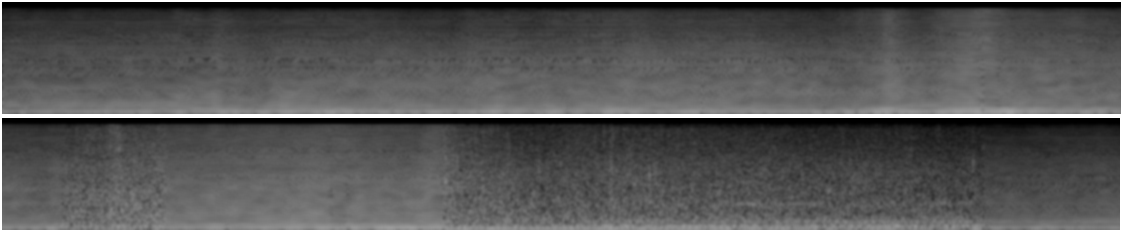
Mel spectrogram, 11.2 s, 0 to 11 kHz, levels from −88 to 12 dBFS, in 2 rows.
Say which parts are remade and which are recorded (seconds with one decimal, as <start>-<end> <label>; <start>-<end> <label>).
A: 0.0-5.9 remade; 5.9-6.4 recorded; 6.4-7.8 remade; 7.8-10.5 recorded; 10.5-11.2 remade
